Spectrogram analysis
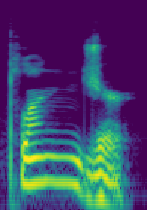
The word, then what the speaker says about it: plunger: Plunger. Use the regular N and the J sound, like juice. Plunger.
